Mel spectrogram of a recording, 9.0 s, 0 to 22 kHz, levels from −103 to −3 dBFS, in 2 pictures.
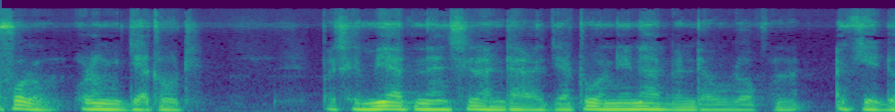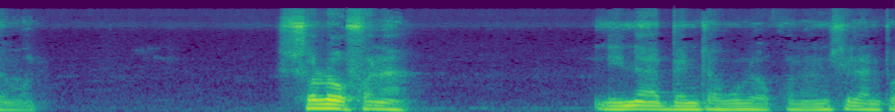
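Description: Nothing in the speech signal points to a technical fault at any point.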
